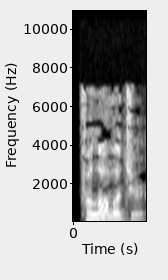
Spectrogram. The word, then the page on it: philologer: British English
